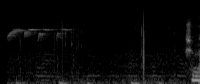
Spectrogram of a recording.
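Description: A flying insect buzzing quietly, with a high wavering whine in the first second and a single sharp click about one and a half seconds in.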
